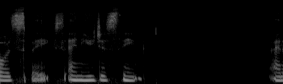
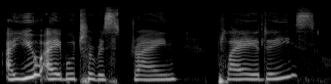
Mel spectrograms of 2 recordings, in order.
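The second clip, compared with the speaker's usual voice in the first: loud, solemn proclamation of God's words to Job; scripture reading; 3 semitones higher, 8 dB louder than usual. Acted. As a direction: declaim it like God thundering from the heavens.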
